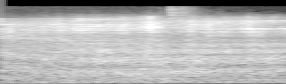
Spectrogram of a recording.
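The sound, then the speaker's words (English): A steady, loud airplane engine roar with a broad, constant hum and whoosh, holding at the same level throughout without any talking. “Have you ever ridden in an airplane?”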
